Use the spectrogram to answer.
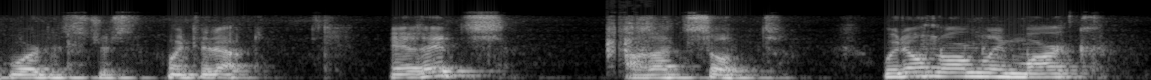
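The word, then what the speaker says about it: ארץ: In the singular, I see the first syllable has an accent, but in the plural, the accent's on the last syllable.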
